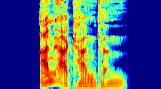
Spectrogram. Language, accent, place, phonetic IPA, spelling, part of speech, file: German, Germany, Berlin, [ˈanʔɛɐ̯ˌkantəm], anerkanntem, adjective, De-anerkanntem.ogg
- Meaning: strong dative masculine/neuter singular of anerkannt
